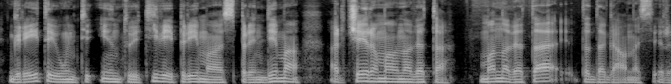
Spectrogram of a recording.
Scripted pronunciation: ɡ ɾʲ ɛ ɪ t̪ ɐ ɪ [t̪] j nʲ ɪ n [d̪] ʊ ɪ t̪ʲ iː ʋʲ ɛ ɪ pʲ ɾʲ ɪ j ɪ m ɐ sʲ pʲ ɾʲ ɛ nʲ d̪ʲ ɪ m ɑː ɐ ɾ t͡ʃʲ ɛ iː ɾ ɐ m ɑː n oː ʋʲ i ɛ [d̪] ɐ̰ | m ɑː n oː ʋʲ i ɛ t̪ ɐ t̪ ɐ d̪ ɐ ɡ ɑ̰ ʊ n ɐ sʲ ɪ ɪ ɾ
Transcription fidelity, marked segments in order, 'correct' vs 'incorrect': incorrect: none, incorrect: t̪, incorrect: t̪

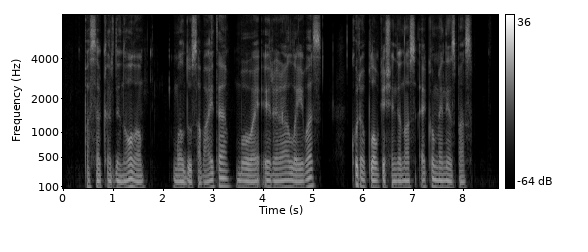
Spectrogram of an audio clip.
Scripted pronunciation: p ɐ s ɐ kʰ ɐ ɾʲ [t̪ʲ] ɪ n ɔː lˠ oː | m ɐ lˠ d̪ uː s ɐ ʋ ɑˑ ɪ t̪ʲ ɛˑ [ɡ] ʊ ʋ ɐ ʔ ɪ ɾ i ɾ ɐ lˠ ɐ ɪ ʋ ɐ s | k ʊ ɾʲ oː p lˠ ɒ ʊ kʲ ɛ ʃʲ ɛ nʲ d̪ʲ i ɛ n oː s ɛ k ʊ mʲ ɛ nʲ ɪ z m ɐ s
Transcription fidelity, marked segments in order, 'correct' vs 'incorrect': incorrect: d̪ʲ, incorrect: b

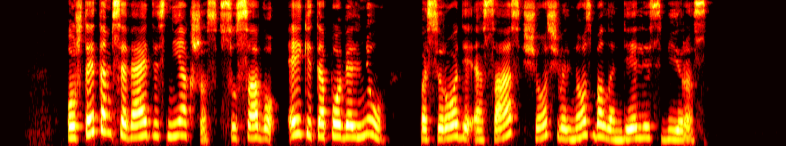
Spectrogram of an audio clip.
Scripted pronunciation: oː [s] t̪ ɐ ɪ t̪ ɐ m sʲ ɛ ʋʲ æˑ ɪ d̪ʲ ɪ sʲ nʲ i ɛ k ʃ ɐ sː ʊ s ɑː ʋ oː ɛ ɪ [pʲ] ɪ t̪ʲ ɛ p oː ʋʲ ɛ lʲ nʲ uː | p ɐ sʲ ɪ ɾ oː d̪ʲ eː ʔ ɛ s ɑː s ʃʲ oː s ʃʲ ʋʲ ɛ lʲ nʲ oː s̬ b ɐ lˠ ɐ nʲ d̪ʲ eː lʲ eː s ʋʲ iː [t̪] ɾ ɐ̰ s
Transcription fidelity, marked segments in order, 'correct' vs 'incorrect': incorrect: ʃ, incorrect: kʲ, incorrect: none

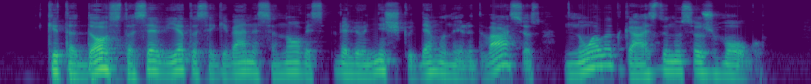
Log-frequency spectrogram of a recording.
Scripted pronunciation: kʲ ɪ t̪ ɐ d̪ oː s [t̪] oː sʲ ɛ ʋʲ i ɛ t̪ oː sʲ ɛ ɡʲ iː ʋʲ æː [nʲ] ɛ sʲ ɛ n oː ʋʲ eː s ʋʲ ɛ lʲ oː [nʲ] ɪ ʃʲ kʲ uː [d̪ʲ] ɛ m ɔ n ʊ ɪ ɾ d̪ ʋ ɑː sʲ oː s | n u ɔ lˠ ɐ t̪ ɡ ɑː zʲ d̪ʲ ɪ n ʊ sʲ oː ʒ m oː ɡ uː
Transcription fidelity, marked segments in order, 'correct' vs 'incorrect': correct, correct, correct, correct

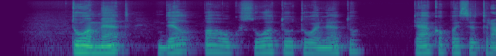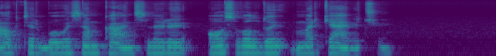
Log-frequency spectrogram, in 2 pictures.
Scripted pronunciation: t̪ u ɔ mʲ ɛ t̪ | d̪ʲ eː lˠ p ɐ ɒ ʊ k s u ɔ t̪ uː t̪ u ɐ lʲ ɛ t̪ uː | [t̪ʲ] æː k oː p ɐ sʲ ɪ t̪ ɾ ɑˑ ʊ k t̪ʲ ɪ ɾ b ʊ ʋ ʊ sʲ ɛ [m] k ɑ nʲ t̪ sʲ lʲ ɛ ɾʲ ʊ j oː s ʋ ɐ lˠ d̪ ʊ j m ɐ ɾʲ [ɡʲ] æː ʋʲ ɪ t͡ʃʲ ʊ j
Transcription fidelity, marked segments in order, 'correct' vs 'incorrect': correct, correct, incorrect: kʲ

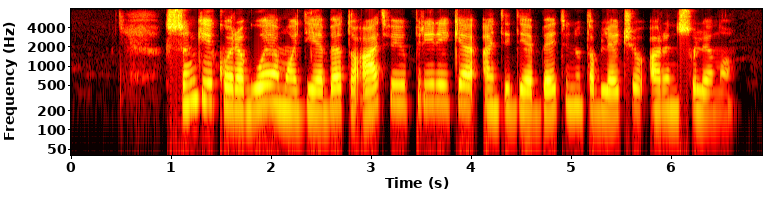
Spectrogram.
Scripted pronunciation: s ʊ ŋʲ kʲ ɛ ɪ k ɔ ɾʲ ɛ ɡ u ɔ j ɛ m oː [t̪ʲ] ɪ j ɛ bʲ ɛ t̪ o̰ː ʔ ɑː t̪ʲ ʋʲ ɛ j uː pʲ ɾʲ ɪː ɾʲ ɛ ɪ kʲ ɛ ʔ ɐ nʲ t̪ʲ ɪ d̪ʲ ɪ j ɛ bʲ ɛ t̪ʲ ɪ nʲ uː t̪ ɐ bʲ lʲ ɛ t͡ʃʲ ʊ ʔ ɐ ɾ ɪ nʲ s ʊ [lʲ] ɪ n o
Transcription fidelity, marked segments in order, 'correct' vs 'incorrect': incorrect: d̪ʲ, correct

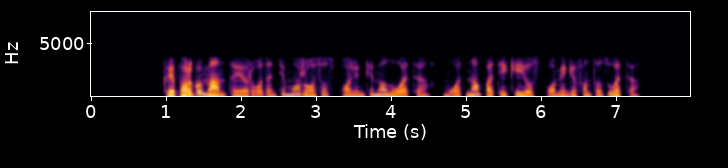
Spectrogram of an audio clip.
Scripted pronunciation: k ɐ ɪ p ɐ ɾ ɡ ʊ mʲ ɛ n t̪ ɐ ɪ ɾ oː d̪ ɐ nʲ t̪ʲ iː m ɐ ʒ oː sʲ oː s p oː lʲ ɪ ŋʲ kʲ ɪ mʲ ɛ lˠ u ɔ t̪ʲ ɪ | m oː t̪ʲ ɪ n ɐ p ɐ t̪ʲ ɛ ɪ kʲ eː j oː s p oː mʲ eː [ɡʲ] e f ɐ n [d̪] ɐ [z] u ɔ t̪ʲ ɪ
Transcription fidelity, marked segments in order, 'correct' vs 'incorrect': correct, incorrect: t̪, correct

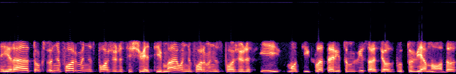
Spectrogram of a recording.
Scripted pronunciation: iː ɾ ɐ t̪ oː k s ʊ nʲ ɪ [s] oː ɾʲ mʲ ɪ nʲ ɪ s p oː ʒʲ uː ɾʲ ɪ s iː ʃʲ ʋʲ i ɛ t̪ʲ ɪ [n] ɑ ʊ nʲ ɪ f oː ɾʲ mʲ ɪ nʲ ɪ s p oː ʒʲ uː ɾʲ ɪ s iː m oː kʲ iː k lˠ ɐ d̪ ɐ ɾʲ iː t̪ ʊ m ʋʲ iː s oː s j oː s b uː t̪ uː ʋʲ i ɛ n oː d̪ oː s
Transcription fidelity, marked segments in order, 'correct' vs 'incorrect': incorrect: f, incorrect: m

